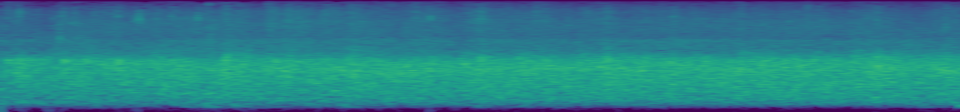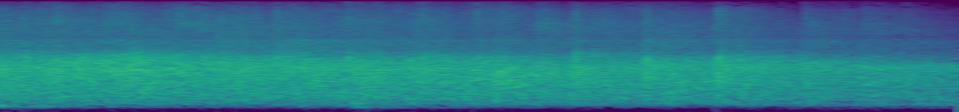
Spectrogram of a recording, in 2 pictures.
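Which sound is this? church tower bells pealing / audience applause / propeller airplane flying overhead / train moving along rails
audience applause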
